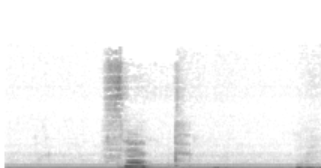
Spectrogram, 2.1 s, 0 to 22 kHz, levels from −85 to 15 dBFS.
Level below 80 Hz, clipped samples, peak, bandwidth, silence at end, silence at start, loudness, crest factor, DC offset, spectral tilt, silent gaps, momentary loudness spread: -44 dBFS; under 0.1%; -14 dBFS; 16.5 kHz; 0 s; 0.05 s; -33 LUFS; 18 dB; under 0.1%; -5.5 dB/octave; none; 19 LU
